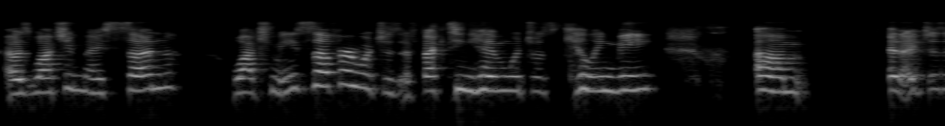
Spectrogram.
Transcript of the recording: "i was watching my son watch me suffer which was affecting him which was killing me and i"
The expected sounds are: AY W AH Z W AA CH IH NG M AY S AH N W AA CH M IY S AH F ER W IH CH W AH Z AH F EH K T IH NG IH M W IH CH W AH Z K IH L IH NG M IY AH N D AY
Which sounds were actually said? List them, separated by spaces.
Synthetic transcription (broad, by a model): AY W AH Z W AA CH IH NG M AY S AH N W AA CH M IY S AH F ER W IH CH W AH Z AH F EH K T IH NG IH M W IH CH W AH Z K IH L IH NG M IY AH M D AY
